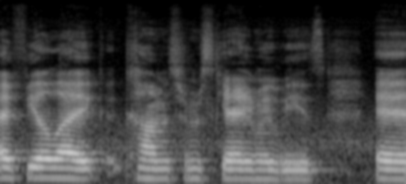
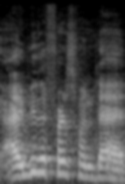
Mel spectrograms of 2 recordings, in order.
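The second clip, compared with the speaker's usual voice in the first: ordinary talk, nothing marked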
